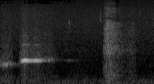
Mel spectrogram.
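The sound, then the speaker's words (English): A rock climber whistles while climbing El Capitan, a clear, steady note that rises slightly at first and then holds before fading, followed by a brief breathy rush of noise. The whistling is moderately loud, with no talking. “There's video of him climbing El Cap, breaking this record, and he is whistling.”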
